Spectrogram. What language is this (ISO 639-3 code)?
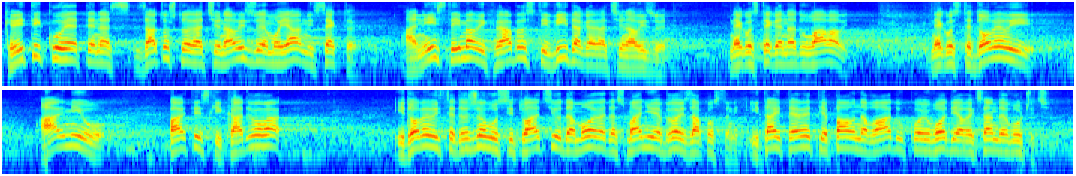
srp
